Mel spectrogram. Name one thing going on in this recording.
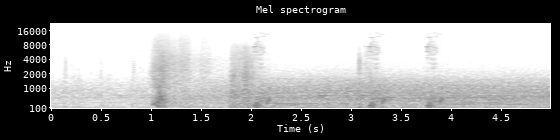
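Magic whooshes and chimes.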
